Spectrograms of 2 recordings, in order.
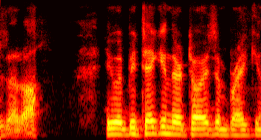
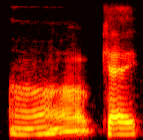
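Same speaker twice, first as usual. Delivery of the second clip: reluctant agreement; 3 semitones higher than usual. Acted. Mother gives in reluctantly.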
